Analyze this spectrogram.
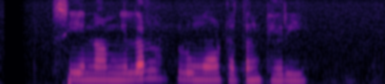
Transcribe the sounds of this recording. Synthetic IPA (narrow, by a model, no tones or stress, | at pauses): sienamilərluŋɔɖ̥a̤t̪əŋɖ̥e̤ɾi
